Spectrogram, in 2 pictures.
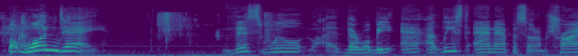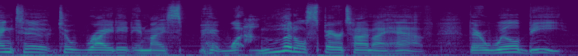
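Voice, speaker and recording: A man with a high-pitched voice hosting a casual podcast, rambling with many restarts and laughs. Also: lively intonation, takes it slowly, far from the mic, slight background noise. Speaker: podcast host.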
